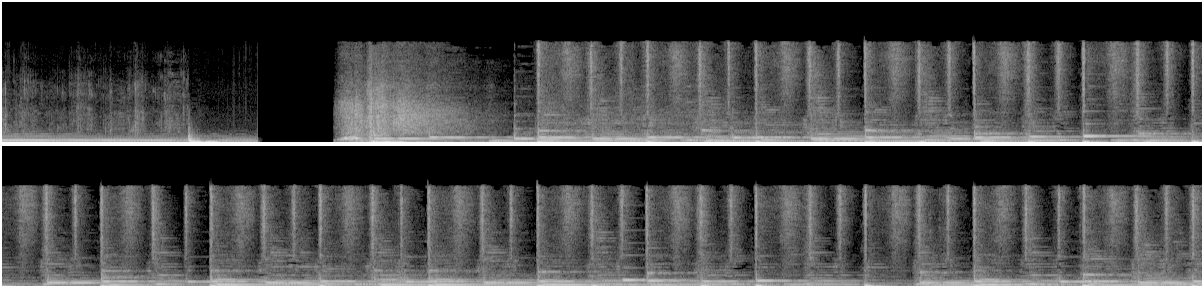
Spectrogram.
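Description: Plinking mallet-percussion music with no animal voices, after a sharp crack and a brief silence.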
